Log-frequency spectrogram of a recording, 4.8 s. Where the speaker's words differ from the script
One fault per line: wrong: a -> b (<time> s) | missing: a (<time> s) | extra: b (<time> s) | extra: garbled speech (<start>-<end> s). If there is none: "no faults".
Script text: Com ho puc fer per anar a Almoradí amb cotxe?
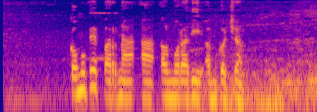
missing: puc (1.3 s)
